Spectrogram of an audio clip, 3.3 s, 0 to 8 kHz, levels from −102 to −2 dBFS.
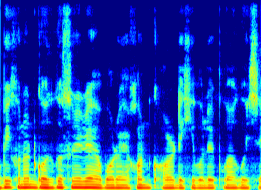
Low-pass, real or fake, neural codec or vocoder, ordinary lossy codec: none; real; none; none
